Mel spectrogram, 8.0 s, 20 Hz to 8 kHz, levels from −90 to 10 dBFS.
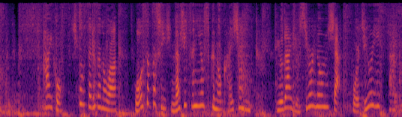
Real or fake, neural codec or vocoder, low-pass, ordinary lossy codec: fake; codec, 16 kHz, 1.1 kbps, Voila-Tokenizer; none; none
